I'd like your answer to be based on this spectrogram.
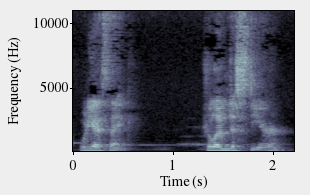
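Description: A man's voice: fairly high pitch, steady tone, quick pace, darkish tone, reverberant, faint music behind. A man hosting a children's storytime as a drag queen, chatting casually and playfully with viewers. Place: living room at home, indoors.

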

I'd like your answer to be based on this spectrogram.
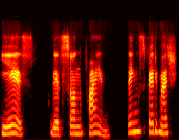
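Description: A woman's voice: mid-range voice, drawn-out words, a bit bright, no room sound, muffled recording. A woman student carefully reading phone role-play lines in English.

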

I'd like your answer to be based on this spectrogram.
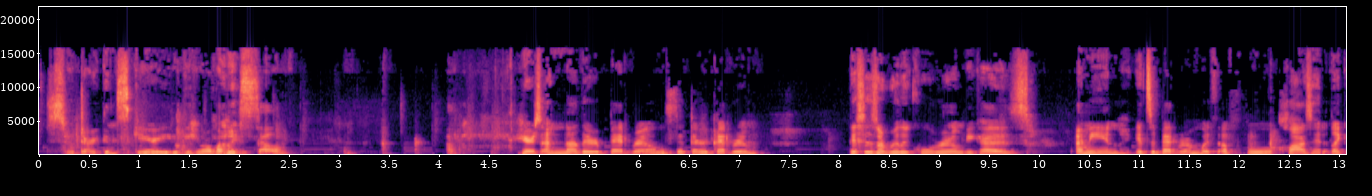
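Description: A woman's voice: mid-range voice, moderate pace, vocal fry, warm tone, faint music behind. A woman in her twenties chatting casually to viewers as she tours her empty new house, a little out of breath. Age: 20s. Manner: chatty, upbeat, talking to viewers. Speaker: vlogger. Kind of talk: casual home tour vlog.

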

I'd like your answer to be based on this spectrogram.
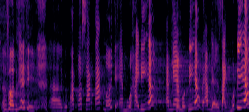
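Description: Actress as a high, fast-talking fussy old lady, reverberant stage. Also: expressive, a crowd in the background. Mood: flustered. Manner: theatrical, fussy, exclaiming. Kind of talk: live stage comedy sketch.

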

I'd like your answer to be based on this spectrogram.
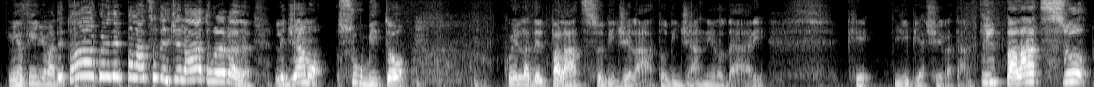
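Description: An actor and voice actor reading children's fables aloud live, in a playful, theatrical manner with chatty asides. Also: male voice, a little high, a little mellow, husky.

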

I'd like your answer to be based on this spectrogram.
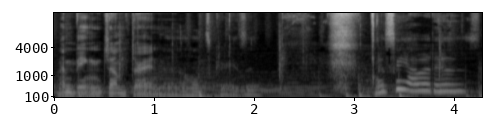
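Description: A woman's voice: very deep voice, huge pitch swings, unhurried, gravelly, music in the background. A woman in her twenties chatting casually with her stream chat, laid-back and giggly, swearing freely. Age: 20s.

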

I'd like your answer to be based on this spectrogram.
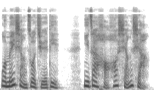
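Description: A woman's voice: lowish voice, animated, normal speed, husky, no echo, clean studio sound. A woman voicing a cheating middle-aged husband who speaks in a curt, businesslike, impatient way. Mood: cold, impatient.

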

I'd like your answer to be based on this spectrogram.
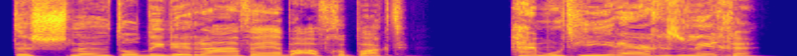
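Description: Man voicing a young girl, anxious, eager, very high, dry close sound. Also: lively intonation, moderate pace, a bit bright, dry recording. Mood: anxious, excited. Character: young girl, nervous best friend.

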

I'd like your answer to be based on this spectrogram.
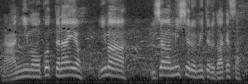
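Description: A dry, teasing young man amid a clear crowd. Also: sits high, animated, quick pace. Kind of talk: radio drama acting.

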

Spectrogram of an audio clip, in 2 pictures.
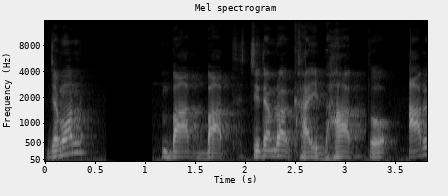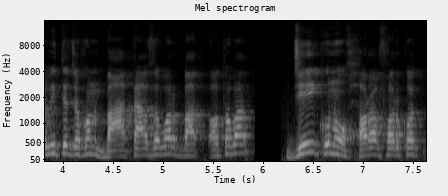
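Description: A man's voice: sits high, fairly bright tone. Patient Bangladeshi male reading teacher. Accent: Bangladeshi Bengali. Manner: patient, repeats syllables slowly for learners to copy. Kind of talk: step-by-step reading lesson.

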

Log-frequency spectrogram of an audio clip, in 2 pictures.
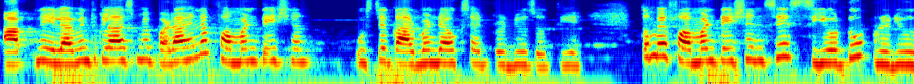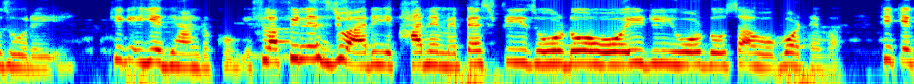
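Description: A woman's voice: high voice, no echo. A young woman teaching a biology class, explaining step by step and answering her own questions. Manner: mixes English terms into Hindi. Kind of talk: classroom lecture.

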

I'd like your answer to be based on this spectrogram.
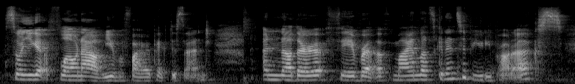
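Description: Chatty young woman vlogging from her bedroom, bright voice, lots of likes. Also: mid-range voice, brisk. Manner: chatty, upbeat, filler-heavy with lots of "like". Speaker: lifestyle vlogger. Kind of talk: casual chat to camera. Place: bedroom at home, indoors.

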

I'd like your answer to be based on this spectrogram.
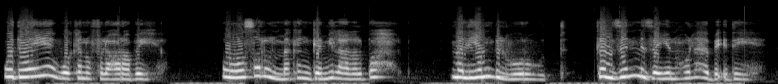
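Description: A woman with an Egyptian accent narrating an animated story. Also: high-pitched. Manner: brisk storytelling.

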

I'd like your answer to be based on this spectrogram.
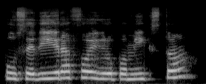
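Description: A woman answers a tutor's questions in class. Her voice sits a little high, and her replies are short and unsure. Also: fairly even intonation, a little slow, a little mellow. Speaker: student.

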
